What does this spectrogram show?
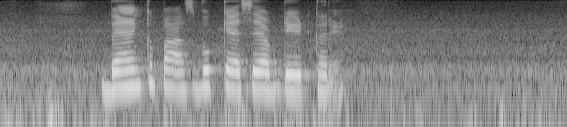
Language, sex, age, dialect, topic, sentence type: Hindi, female, 18-24, Marwari Dhudhari, banking, question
